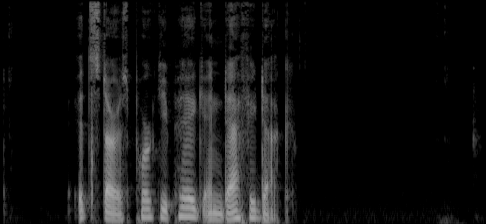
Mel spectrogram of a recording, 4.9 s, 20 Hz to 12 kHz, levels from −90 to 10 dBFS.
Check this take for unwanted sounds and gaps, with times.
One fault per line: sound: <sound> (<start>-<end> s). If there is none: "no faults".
no faults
